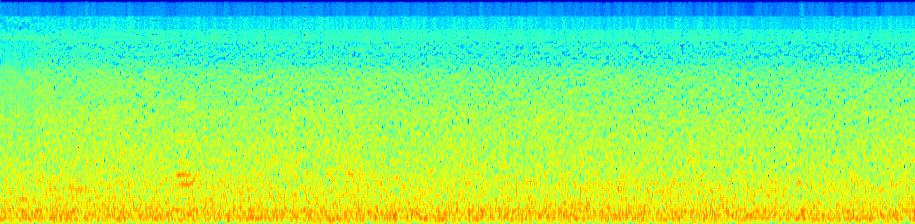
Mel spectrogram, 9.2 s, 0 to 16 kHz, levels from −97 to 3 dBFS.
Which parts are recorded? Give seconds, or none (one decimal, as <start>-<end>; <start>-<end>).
0.0-9.2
